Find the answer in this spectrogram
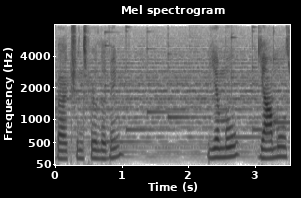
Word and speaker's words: YAML: Yaml is pronounced yaml with a short yal.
